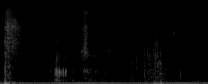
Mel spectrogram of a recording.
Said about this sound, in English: Did you just slap my ass?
